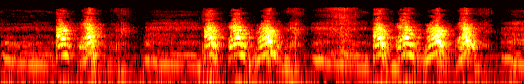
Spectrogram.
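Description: Pug barking in short, quick bursts: two barks, then three, then four in a row.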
